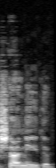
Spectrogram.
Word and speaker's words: Chonita: They could pronounce it wrong. I just be like, it's something like, is that right? I'd be like, no, it's really Chonita, but it's cool.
